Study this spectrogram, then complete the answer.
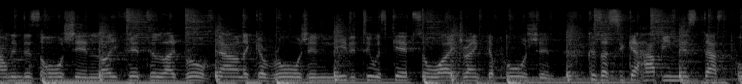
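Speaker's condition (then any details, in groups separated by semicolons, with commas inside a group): No condition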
